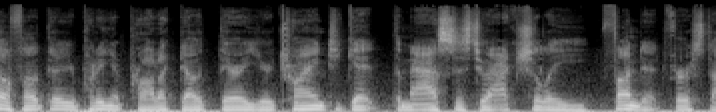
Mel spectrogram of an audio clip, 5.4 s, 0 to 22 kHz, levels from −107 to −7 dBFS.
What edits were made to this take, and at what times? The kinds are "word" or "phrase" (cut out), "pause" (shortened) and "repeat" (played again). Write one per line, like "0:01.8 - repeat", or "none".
none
